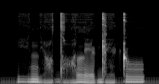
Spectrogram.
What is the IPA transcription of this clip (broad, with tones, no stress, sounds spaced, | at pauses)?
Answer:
i̤˧ n i̤˩˧ dˤ a̤˩˧ l e˩˧ ɖ e̤˩˧ ʈ u˧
